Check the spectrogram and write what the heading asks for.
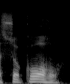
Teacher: Tipo quando a gente grita socorro, bem alto. A sílaba cor fica super forte. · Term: sílaba tônica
